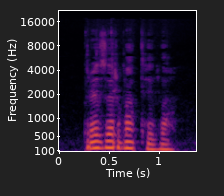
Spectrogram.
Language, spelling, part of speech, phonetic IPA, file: Polish, prezerwatywa, noun, [ˌprɛzɛrvaˈtɨva], LL-Q809 (pol)-prezerwatywa.wav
